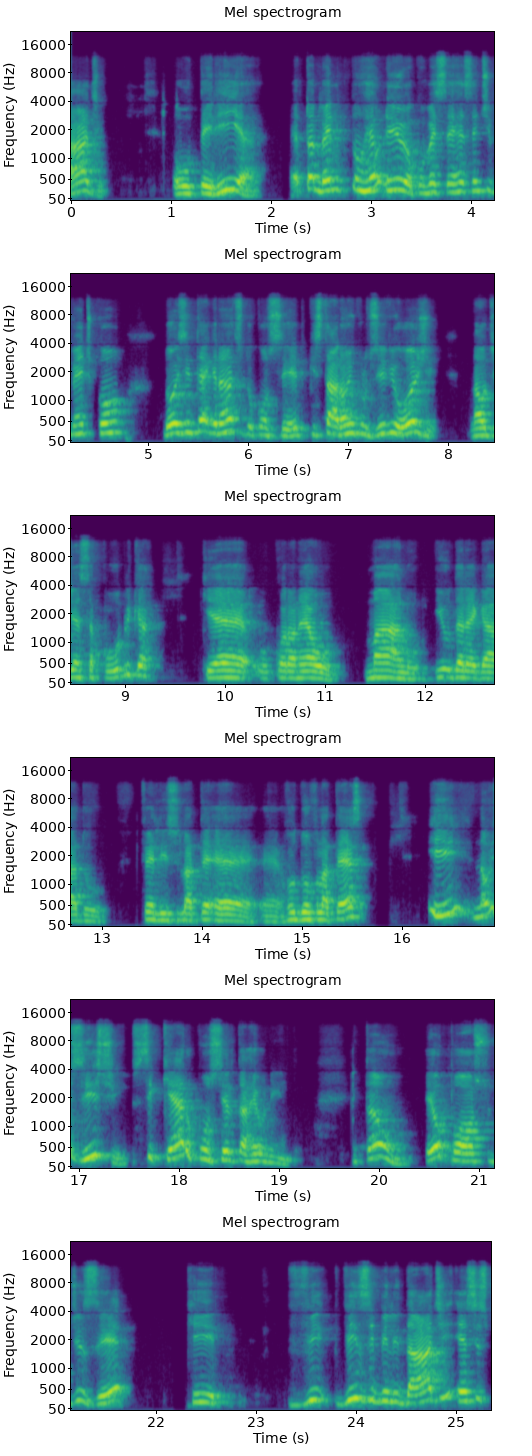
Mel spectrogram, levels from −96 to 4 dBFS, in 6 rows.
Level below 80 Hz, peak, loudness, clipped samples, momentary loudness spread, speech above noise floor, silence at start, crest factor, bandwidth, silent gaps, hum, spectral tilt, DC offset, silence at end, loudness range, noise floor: -60 dBFS; -2 dBFS; -15 LUFS; under 0.1%; 12 LU; 62 dB; 0 s; 14 dB; 13 kHz; none; none; -5 dB/octave; under 0.1%; 0 s; 2 LU; -76 dBFS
